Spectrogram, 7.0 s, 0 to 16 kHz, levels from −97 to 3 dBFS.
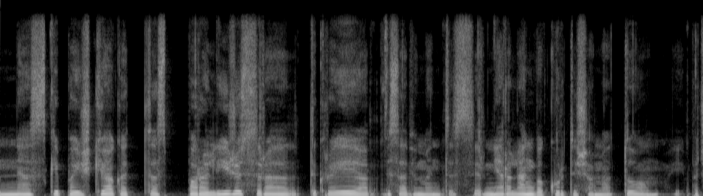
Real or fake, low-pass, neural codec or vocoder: fake; 14.4 kHz; vocoder, 44.1 kHz, 128 mel bands every 512 samples, BigVGAN v2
